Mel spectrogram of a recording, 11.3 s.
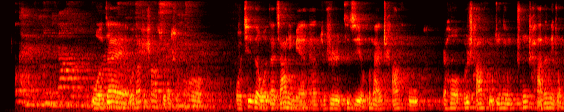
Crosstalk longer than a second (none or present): present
